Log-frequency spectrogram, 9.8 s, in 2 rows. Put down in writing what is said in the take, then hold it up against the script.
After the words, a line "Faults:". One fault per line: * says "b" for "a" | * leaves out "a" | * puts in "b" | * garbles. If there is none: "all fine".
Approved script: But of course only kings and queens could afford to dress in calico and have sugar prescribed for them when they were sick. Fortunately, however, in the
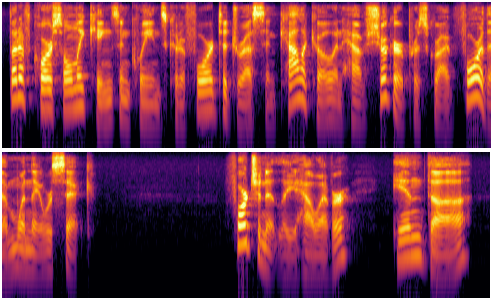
But of course only kings and queens could afford to dress in calico and have sugar prescribed for them when they were sick. Fortunately, however, in the
Faults:
all fine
